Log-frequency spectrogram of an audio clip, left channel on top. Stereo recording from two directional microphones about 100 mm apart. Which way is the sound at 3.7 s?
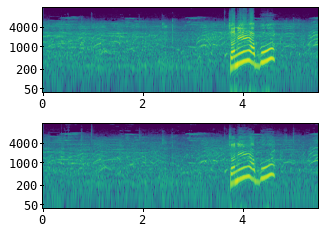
25° left (ahead or behind).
